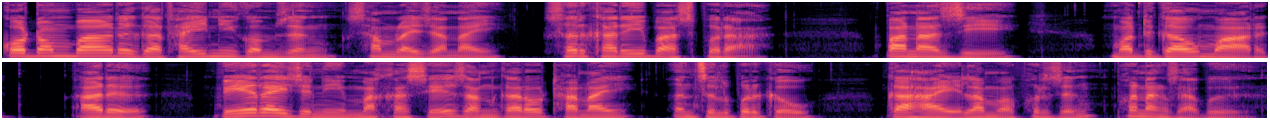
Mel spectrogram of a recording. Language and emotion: Bodo, neutral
